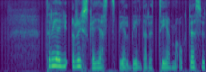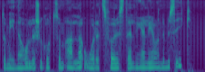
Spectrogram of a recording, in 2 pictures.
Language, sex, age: Swedish, female, 34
